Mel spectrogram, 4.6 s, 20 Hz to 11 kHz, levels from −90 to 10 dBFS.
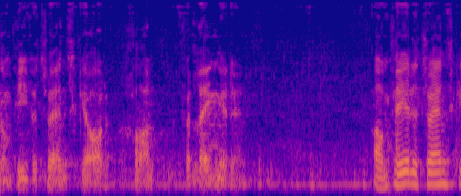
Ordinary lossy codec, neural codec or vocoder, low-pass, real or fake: none; vocoder, 22.05 kHz, 80 mel bands, HiFi-GAN; none; fake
